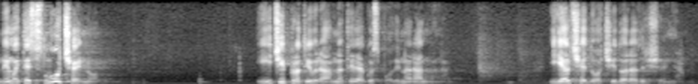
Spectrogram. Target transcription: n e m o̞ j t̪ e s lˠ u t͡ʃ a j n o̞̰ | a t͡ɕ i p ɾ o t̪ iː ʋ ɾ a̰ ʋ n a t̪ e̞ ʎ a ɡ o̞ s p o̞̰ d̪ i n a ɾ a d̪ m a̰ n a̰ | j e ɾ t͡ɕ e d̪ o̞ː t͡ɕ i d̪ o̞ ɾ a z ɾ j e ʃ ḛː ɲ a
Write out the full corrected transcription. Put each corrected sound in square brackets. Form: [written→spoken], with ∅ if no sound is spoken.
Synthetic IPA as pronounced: n e m o̞ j t̪ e s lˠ u t͡ʃ a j n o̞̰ | [a→i] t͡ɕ i p ɾ o t̪ [iː→i] ʋ ɾ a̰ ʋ n a t̪ e̞ ʎ a ɡ o̞ s p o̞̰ d̪ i n a ɾ a d̪ m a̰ n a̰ | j e [ɾ→l] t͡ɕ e d̪ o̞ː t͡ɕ i d̪ o̞ ɾ a z ɾ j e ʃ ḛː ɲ a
